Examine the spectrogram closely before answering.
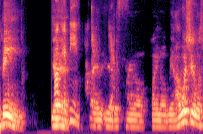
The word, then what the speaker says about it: Beane: last name you you're people trying to put more syllables in it there's just bean yeah i wish it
